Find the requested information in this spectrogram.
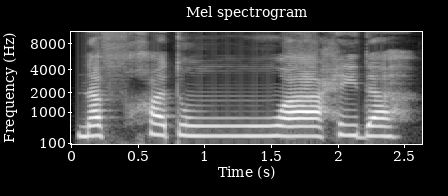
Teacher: کلمت واحدہ، واو حروف الادغام بغنہ میں سے ہے، اور ادغام کا معنی ہے حرف کو حرف میں داخل کرنا، تو ہم یہ تنوین کو واو میں ملا کے غنہ اور تشدید کے ساتھ یہ حکم کو ادا کریں گے · کلمت واحدہ میں حرف الحا ہے، اور حا کی ادائیگی حلق کے درمیان والے حصے سے ہے. آخری میں تا مدورہ ہے، ہم یہ کلمہ پہ رکیں گے تو اس پہ ہا سے رکیں گے.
